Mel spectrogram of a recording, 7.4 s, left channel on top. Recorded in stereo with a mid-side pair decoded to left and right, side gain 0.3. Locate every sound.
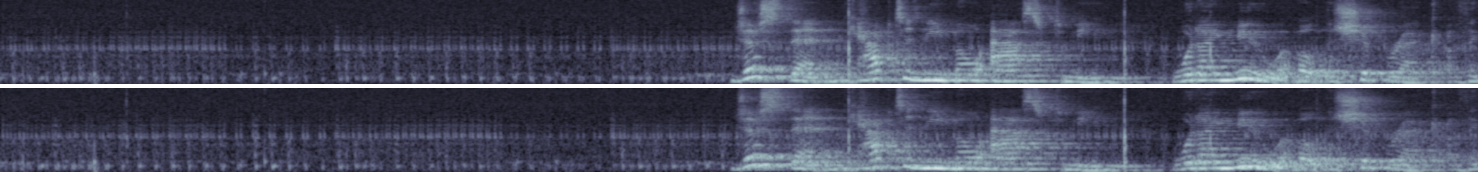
3.6 s a woman speaking: 55° left, 2.5 m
